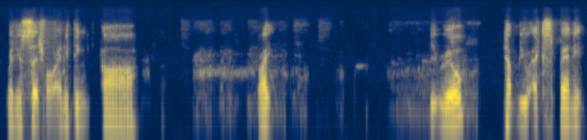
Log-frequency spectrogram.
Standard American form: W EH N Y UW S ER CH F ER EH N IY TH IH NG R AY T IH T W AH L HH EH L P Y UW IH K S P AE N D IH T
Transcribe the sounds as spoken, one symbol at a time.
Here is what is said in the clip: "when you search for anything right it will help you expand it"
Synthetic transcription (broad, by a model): W EH N Y UW S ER CH F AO EH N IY T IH NG R AY T IH T W AH L HH EH L P Y UW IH K S P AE N IH T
